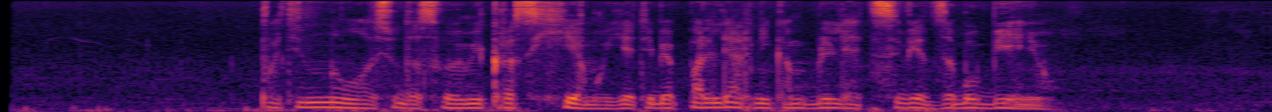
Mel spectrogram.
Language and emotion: Russian, angry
